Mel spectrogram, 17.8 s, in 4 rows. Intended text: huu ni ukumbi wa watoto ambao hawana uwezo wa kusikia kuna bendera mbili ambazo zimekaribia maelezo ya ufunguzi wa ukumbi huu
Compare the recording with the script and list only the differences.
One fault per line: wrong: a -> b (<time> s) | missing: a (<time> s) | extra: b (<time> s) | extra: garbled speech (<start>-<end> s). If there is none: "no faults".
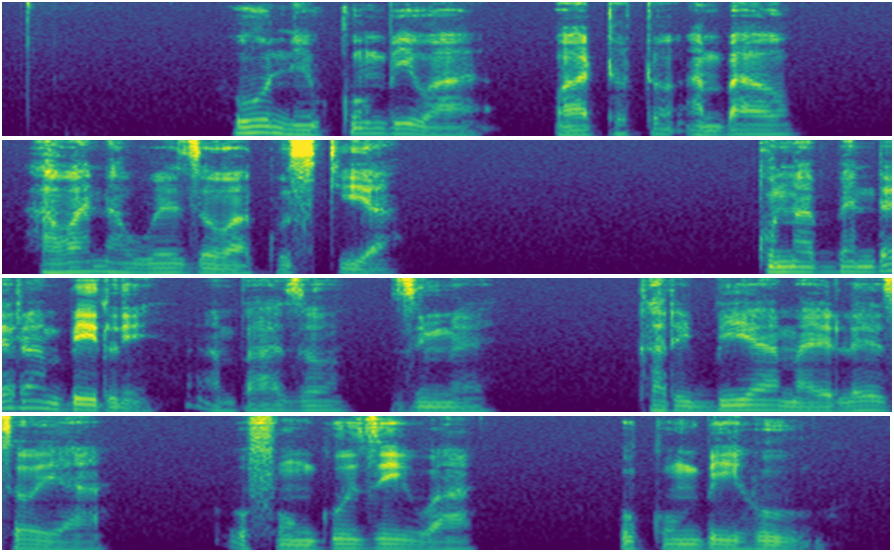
no faults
